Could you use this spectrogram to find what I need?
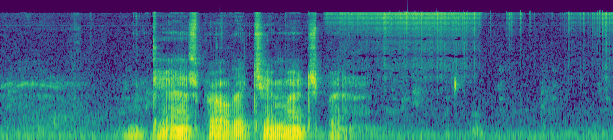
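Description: Flux sizzles under a soldering iron tip.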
